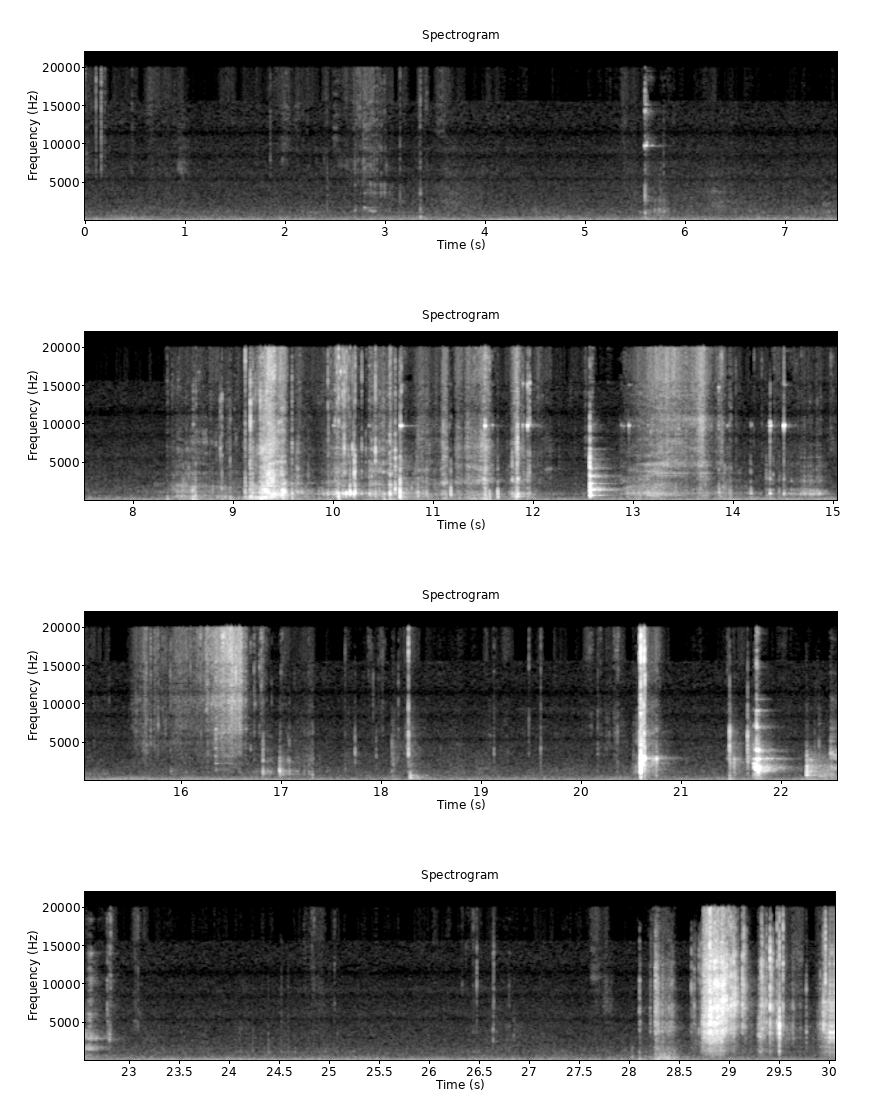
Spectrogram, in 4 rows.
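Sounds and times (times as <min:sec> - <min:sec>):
crinkling and scraping: 0:08.3 - 0:17.4, 0:28.1 - 0:30.0.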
